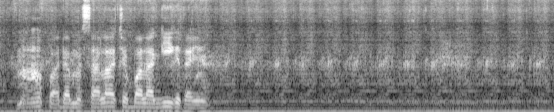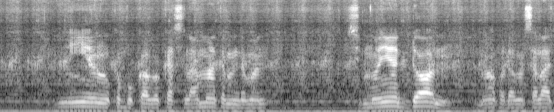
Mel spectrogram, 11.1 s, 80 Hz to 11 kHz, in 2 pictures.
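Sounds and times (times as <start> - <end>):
steady low hum: 0.0 - 11.0
narration: 6.0 - 8.3, 9.0 - 11.0.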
